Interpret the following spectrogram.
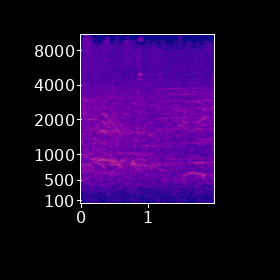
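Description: Faint, steady background sound of a basketball arena during a free throw, with distant voices faintly audible.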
